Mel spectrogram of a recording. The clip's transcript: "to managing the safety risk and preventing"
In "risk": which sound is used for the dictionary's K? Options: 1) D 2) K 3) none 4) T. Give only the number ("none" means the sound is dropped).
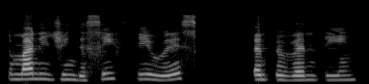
2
